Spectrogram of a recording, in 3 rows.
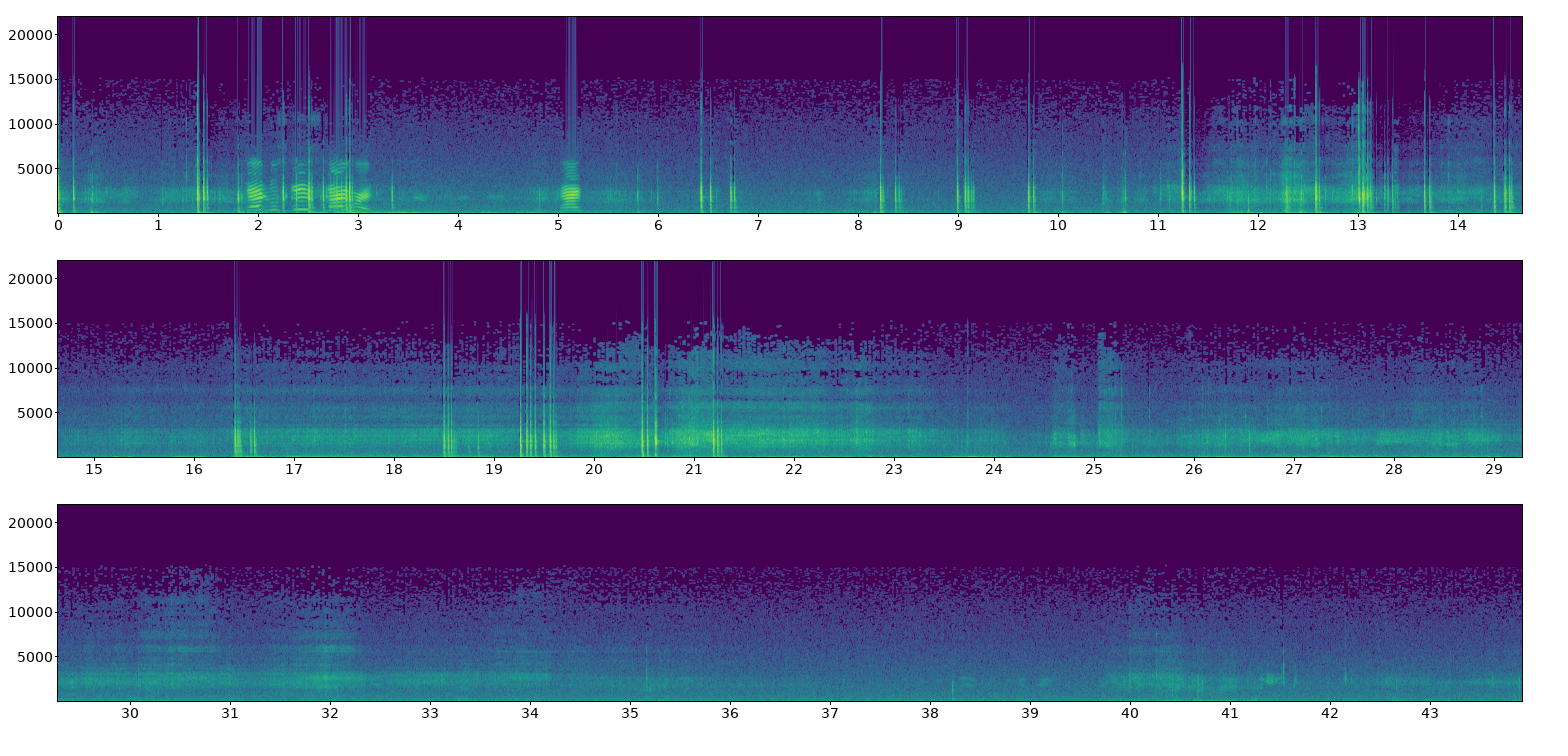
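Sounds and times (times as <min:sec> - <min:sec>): sharp clicks and knocks: 0:00.0 - 0:00.4, 0:01.3 - 0:03.5, 0:05.8 - 0:06.9, 0:08.2 - 0:14.6, 0:16.4 - 0:16.7, 0:18.5 - 0:19.7, 0:20.4 - 0:21.4
skis scraping over snow: 0:00.0 - 0:03.7, 0:09.8 - 0:36.2, 0:39.7 - 0:41.5, 0:42.4 - 0:43.9.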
